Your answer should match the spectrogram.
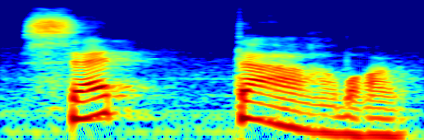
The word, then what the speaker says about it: cet arbre: Précision, nous ferons une liaison entre la T finale de l'adjectif démonstratif c'est et le A du début du mot arbre. Cet arbre.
